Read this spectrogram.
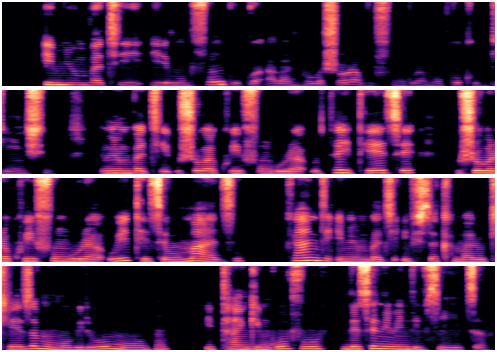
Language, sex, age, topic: Rundi, female, 18-24, agriculture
